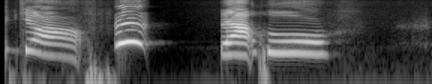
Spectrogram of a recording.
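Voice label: "lao hu" (tiger), Chinese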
